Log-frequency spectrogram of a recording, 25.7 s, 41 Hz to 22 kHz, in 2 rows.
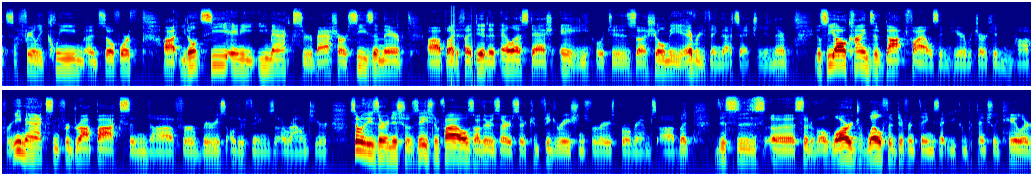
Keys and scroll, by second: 5.6-7.1 typing.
